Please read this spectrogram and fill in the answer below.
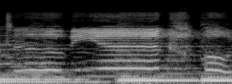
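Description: A young girl singing a solo hymn, holding long notes and sliding between them, over steady, sustained low accompaniment chords.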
